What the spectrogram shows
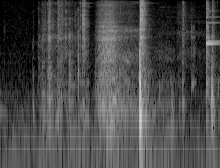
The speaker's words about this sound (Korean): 그 후로 오랫동안 그녀는 말이 없었고, 그릇 달걀거리는 소리만 허공에 맴돌았습니다.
